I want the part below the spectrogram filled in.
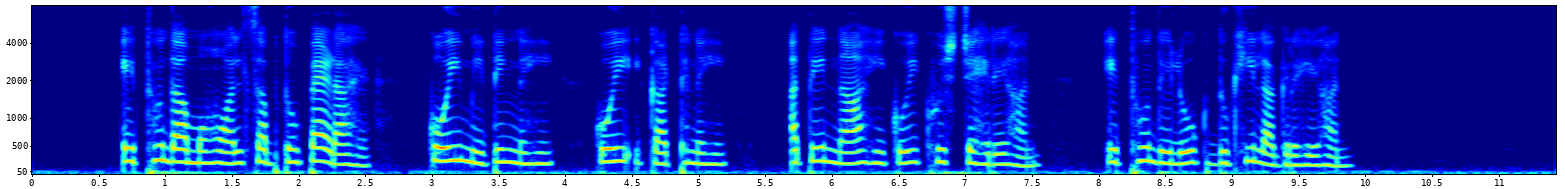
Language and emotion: Punjabi, sad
